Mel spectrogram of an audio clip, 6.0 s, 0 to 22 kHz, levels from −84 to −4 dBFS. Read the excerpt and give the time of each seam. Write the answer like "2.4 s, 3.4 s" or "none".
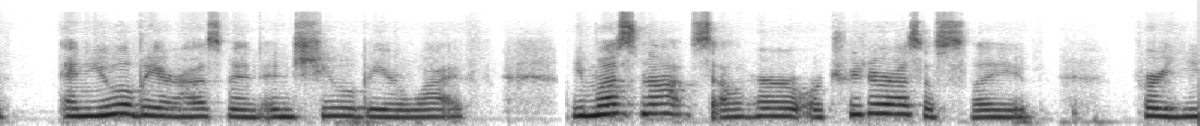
2.8 s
